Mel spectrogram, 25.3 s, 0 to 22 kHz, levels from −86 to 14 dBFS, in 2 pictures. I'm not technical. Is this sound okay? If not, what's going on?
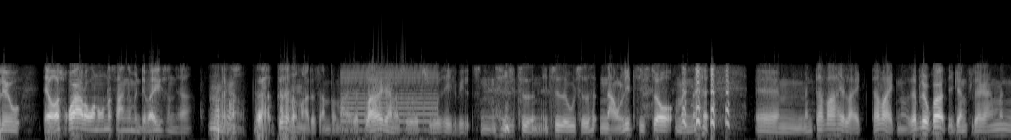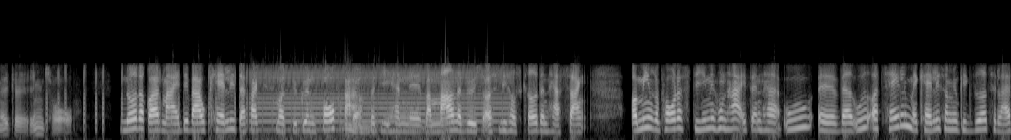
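No. From 2.61 to 3.88 s the speech is buried under harsh, crunchy distortion. This is a codec payload misread. The line carries the voice as compact digital code, the kind used by cordless phones. Here the two ends disagreed on the order of the bits in each small chunk of that code, so the receiving end rebuilt the wrong sound until they matched up again.

From 4.26 to 5.47 s, between "det samme for" and "helt vildt sådan", a hard, raspy buzz sits on top of the speech. It happens again from 15.75 to 19.06 s, ending just before "skrevet den her sang". This is GSM phone buzz. An older-style mobile phone on a call nearby sends radio pulses 217 times a second. The audio wiring picks them up and turns them into a steady, gritty hum that has nothing to do with the speaker.

Just before that second buzz, from 13.21 to 15.73 s, right after "men ikke øh ingen", comes a galloping dit-dit-dit of short bursts of that same buzz. 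These are GSM signalling bursts. The nearby phone was only sending short groups of radio bursts, not a full call stream, so the interference comes in short clusters rather than as a continuous tone.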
